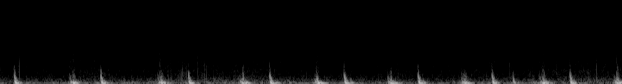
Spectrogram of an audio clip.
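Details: Heartbeat.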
